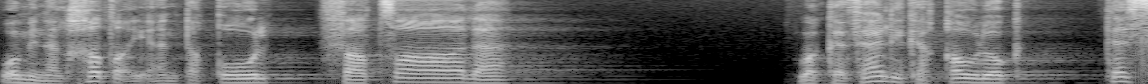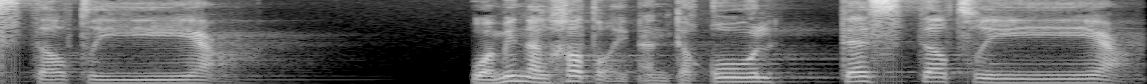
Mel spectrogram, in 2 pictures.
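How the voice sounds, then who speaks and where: A man giving a scripted tajweed lesson, listing points in order and drawing out sung example words. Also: mid-range voice. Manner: measured, numbered points, slowed sung examples. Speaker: Quran recitation teacher. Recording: long reverb, echoey.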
